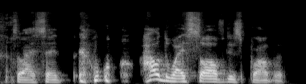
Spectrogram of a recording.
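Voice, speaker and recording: A man with a Cameroonian accent speaks at a moderate pace in a dry, close sound with no echo. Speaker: entrepreneur. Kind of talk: interview.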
